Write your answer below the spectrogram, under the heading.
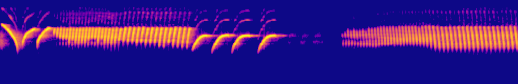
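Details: Belgian canary singing for training: falling whistled notes alternate with fast rolling trills, a short silence, then a long, gradually swelling rapid trill.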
